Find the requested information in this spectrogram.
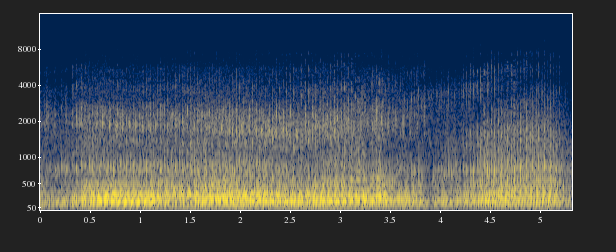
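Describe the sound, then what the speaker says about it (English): A custom chopper motorcycle, powder-coated black, fires up in cold weather and settles into a loud, steady idle, its deep engine rumble running almost continuously with one brief dip near the end. "The bike actually started right up."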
